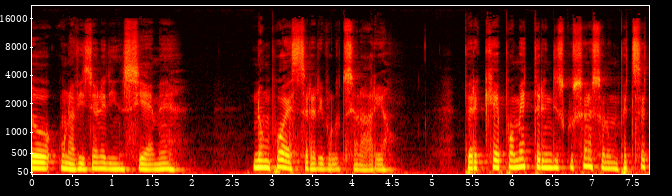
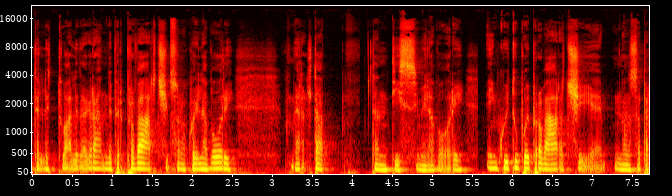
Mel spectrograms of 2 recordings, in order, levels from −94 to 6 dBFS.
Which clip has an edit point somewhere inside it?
second; 3 cuts; at 1.7 s, 4.1 s, 5.6 s

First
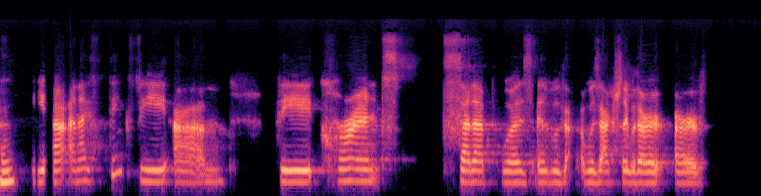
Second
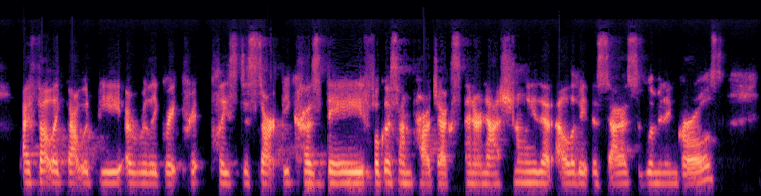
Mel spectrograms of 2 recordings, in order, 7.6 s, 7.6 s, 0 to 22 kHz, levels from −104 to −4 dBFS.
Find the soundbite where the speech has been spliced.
first; 1 cut; at 5.4 s

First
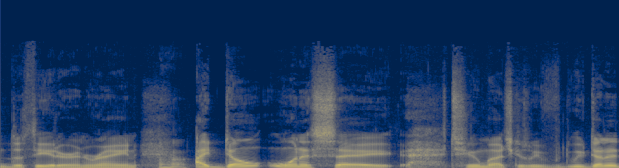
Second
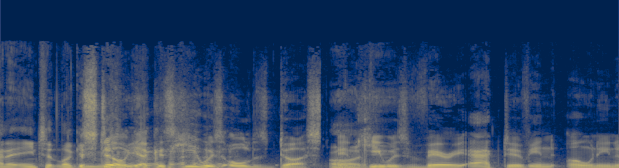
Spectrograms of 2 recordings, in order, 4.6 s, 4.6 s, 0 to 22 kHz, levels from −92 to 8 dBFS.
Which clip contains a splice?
second; 1 cut; at 2.4 s

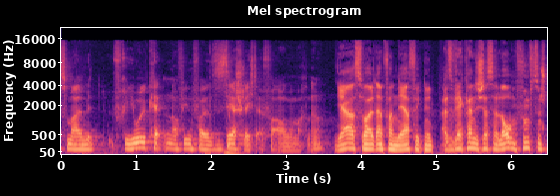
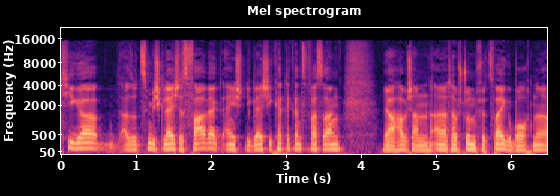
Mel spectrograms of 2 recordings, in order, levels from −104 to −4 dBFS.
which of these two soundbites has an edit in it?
first; 1 cut; at 4.9 s

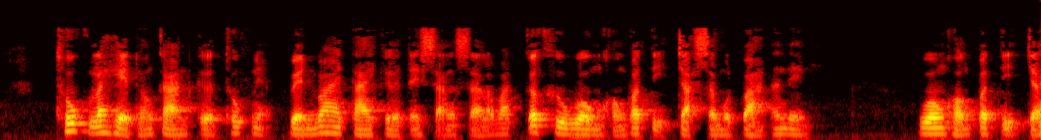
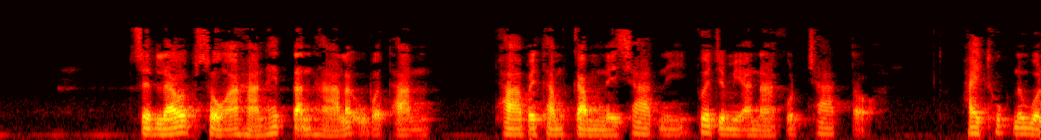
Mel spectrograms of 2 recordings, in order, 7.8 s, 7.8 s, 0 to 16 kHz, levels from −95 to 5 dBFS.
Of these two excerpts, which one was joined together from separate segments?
first; 1 cut; at 3.9 s

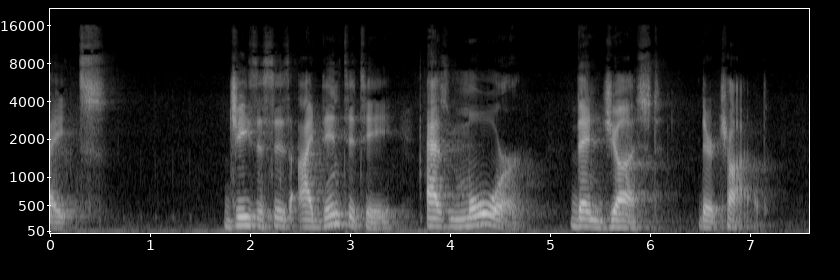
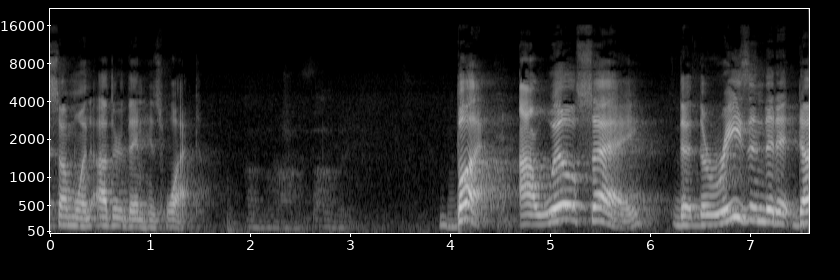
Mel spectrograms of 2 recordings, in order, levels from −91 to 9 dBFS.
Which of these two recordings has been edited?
second; 1 cut; at 3.8 s

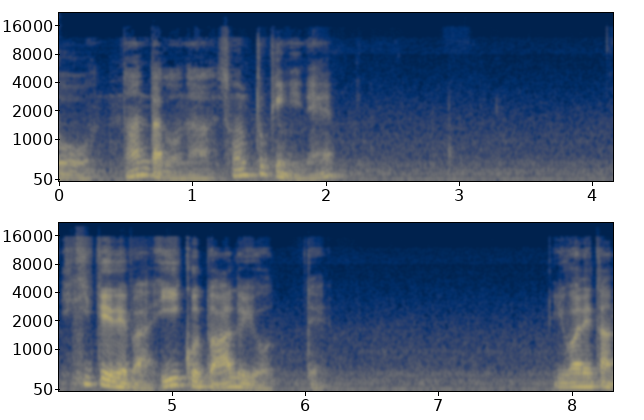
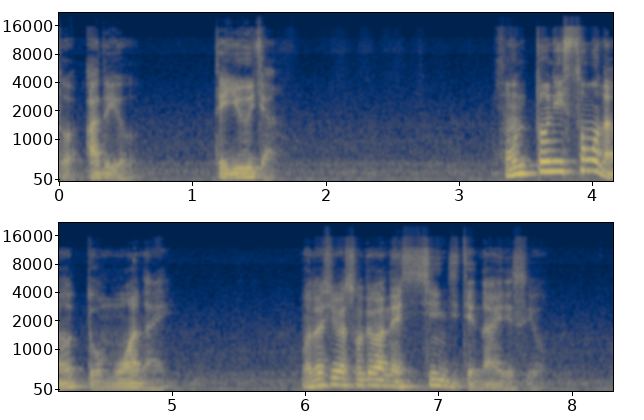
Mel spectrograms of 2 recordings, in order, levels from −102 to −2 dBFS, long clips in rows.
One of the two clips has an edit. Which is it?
second; 1 cut; at 3.2 s

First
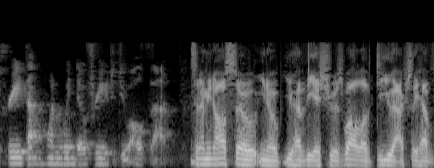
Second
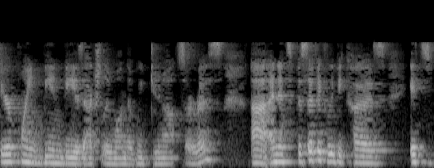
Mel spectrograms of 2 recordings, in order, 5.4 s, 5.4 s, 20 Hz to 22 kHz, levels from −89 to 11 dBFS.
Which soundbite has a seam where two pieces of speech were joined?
first; 1 cut; at 2.4 s

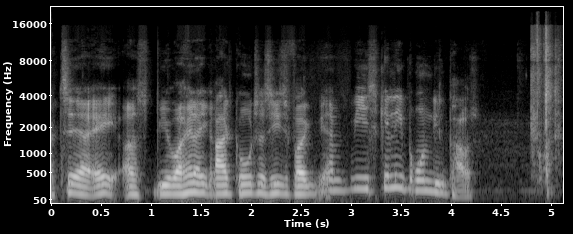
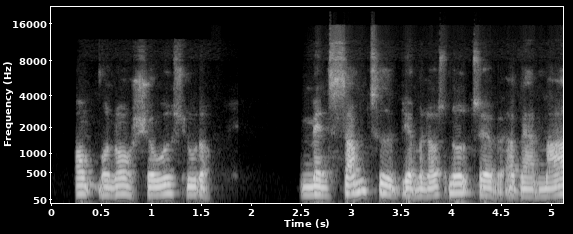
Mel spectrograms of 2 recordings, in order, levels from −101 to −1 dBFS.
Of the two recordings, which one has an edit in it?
first; 1 cut; at 3.0 s

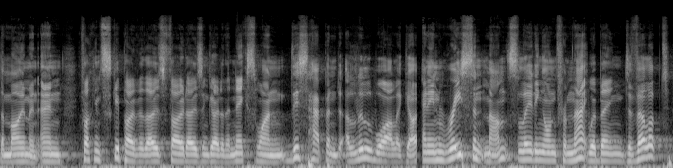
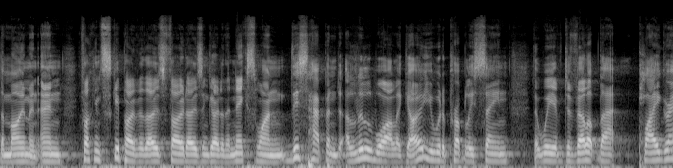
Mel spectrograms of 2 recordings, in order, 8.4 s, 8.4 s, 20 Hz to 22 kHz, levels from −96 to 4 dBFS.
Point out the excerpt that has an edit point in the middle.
first; 2 cuts; at 5.2 s, 7.3 s

